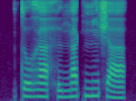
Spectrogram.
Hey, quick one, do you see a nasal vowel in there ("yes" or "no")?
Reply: yes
